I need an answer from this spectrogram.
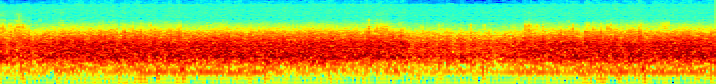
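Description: Train passing close alongside the track, a steady, dense rumble and clatter of its wheels and cars that does not let up.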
